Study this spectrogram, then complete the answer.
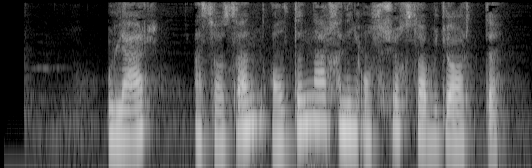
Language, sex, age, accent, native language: Uzbek, female, 12-17, Qashqadaryo, Uzbek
